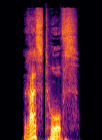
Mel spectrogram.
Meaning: genitive singular of Rasthof
- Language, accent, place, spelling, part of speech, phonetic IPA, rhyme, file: German, Germany, Berlin, Rasthofs, noun, [ˈʁastˌhoːfs], -asthoːfs, De-Rasthofs.ogg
